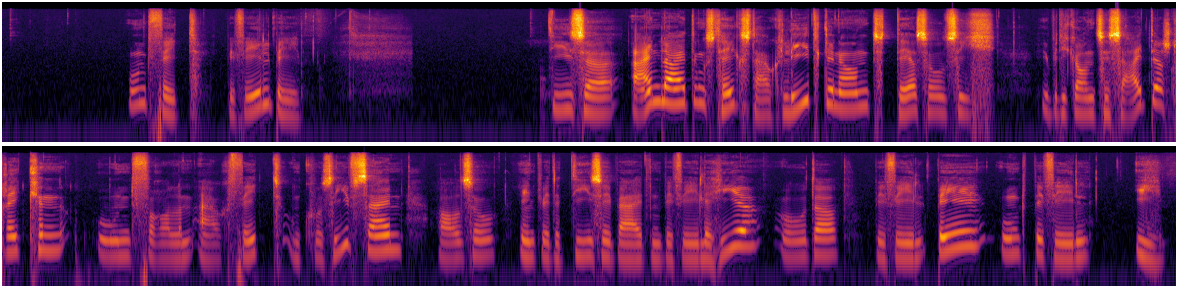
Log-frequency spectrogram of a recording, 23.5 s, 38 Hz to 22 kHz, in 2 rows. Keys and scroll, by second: 2.7 super+b, 21.0 super+b, 22.8 super+i.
